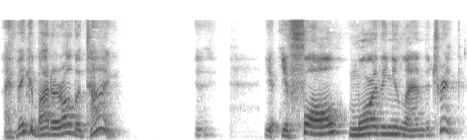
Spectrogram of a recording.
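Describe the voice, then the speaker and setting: Actor as enthusiastic college instructor, mid-range voice, very lively intonation, rambling conversational monologue, self-interrupting. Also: medium pitch, normal speed, over music, close to an everyday voice. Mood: reflective, eager. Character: enthusiastic, informal university instructor devoted to students.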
